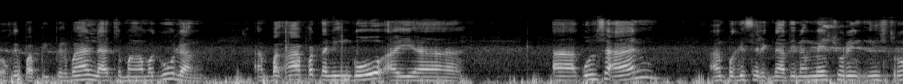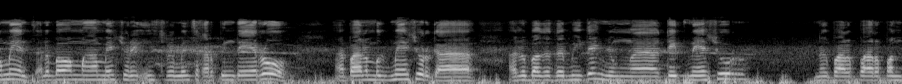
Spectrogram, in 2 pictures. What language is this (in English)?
Filipino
